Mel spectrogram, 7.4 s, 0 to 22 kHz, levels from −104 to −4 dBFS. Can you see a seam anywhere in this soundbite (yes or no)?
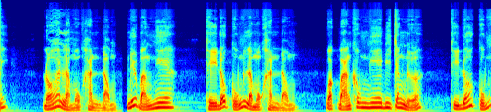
yes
